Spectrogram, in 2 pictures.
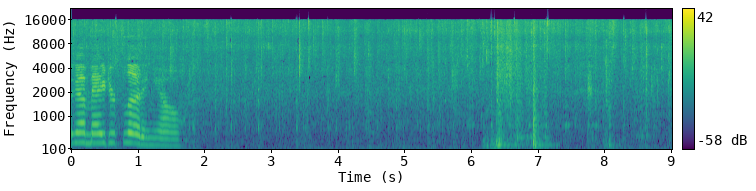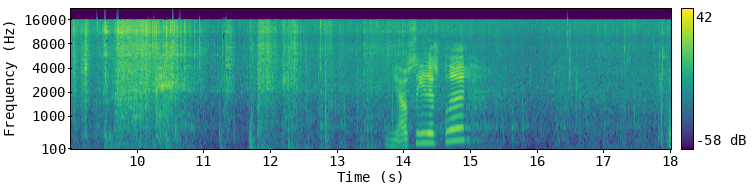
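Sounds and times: rainwater dripping: 0:00.0 - 0:18.0.

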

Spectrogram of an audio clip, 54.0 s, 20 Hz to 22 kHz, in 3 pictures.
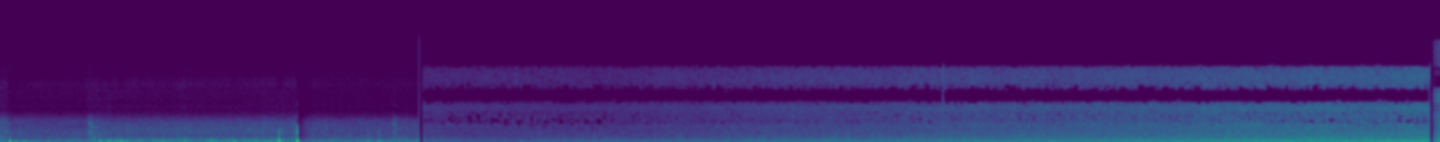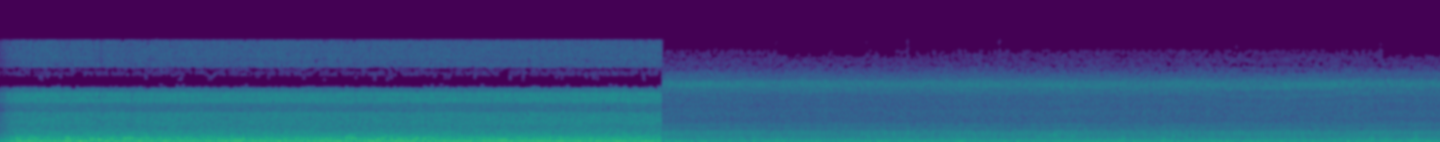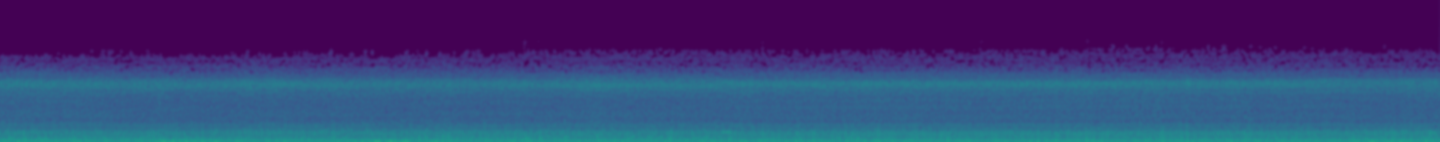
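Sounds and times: torrent of water rushing: 0:00.0 - 0:54.0.

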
